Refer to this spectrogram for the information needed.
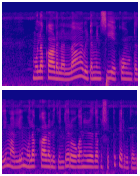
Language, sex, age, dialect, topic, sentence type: Telugu, female, 31-35, Telangana, agriculture, statement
